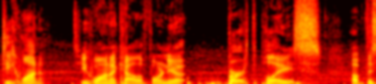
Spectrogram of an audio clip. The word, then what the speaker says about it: Tijuana: pardon me Selvin PS PSA to all you folks out there it's Tana Tiana yeah Tiana Tiana is what many Americans say it is not technically correct that'd be an Americanized version of the great city of Tijuana Tijuana California birthplace of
